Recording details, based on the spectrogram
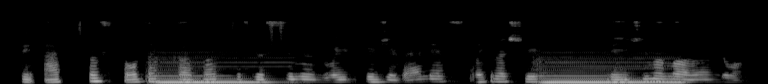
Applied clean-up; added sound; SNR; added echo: classical method log-MMSE.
